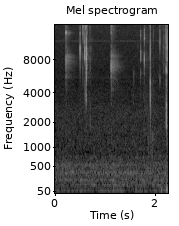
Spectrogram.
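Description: Near silence: faint room tone with a few scattered soft clicks.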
